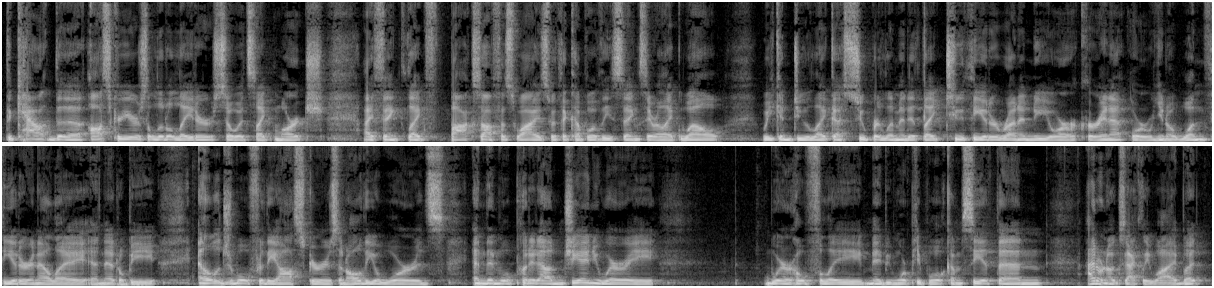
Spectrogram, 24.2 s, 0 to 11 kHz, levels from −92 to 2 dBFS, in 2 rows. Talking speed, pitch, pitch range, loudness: 220 wpm, 100 Hz, 95-105 Hz, -20 LUFS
